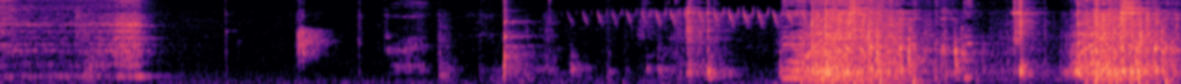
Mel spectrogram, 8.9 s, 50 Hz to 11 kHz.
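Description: A Murray 450 series push mower primed with starter fluid fails to start: a mostly quiet stretch of small knocks gives way to a few loud, rough bursts of cranking that never catch.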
